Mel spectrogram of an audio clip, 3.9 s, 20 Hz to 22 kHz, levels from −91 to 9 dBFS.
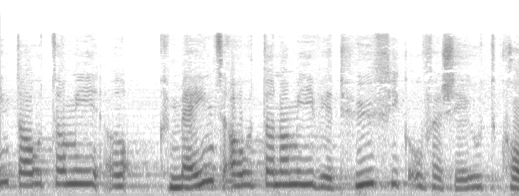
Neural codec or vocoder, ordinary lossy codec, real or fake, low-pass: none; MP3, 96 kbps; real; 10.8 kHz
